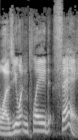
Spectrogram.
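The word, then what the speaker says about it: Fe: Yeah, it's pronounced Faye, but I just keep calling it Faye because it's spelled F-E.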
